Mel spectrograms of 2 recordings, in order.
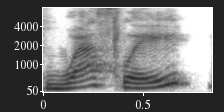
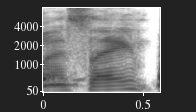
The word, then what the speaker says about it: Wesley: So while her, you know, marriage may have did with Paul, I believe it's Wesley, not Weasley. – Oh, Wesley.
